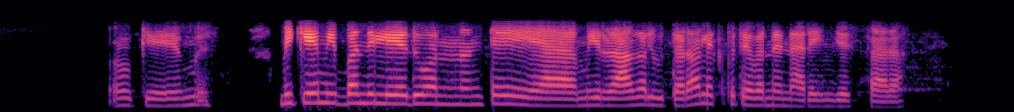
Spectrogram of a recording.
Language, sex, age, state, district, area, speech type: Telugu, female, 30-45, Telangana, Karimnagar, urban, conversation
